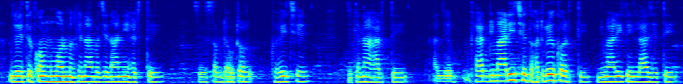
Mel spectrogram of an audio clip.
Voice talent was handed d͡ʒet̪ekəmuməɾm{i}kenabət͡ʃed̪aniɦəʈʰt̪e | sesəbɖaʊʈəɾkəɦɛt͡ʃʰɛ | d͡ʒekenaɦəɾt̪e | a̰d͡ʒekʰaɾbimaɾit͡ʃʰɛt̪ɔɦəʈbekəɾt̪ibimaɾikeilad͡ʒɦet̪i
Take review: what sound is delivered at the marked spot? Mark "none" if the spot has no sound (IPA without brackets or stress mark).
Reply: e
